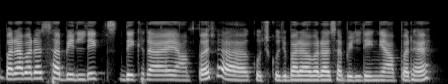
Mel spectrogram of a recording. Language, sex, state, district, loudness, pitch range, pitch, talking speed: Hindi, female, Odisha, Khordha, -15 LUFS, 200-245 Hz, 210 Hz, 225 wpm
